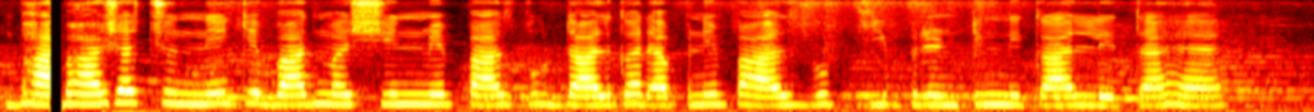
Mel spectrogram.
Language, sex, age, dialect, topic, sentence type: Hindi, female, 18-24, Marwari Dhudhari, banking, statement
